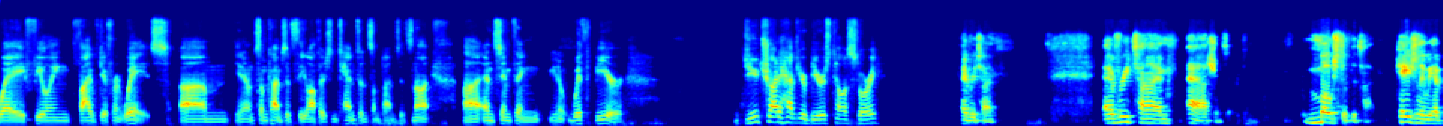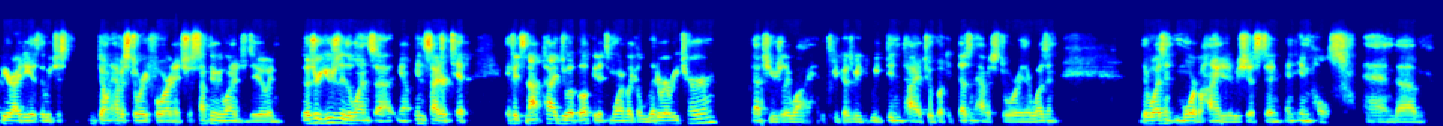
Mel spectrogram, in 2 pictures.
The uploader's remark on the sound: recorded over zoom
